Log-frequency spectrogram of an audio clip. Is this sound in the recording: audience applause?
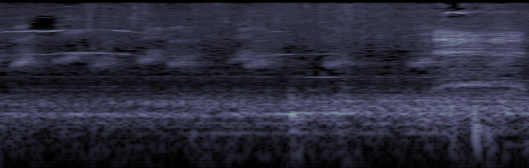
no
